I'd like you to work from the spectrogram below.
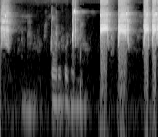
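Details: Calling trial of a black francolin: after a short stretch of murmured human speech, three loud raspy bursts follow close together, the last one doubled.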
